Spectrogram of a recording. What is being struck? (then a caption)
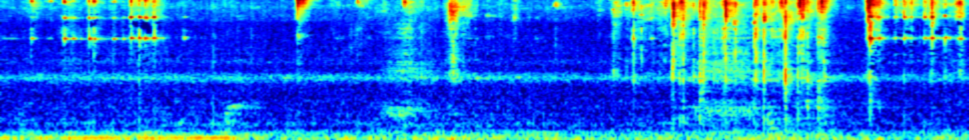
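Small glass dropper bottle filled with oil. Long nails tap on a small clear glass dropper bottle full of oil and dried flowers, with a black dropper cap. Quiet, bright, short clicking taps come sparsely at first, then more densely in the second half, over a faint steady hiss and low hum.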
